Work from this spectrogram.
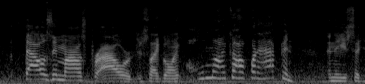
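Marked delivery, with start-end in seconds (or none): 1.9-2.9 high-pitched mock panic over mom; retold panic. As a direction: relive the instant fear that mom died. Racing thoughts, frantic question.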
